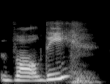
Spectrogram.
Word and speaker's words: Waldi: really messed up because the girl's German and she pronounces it valdi and I was like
